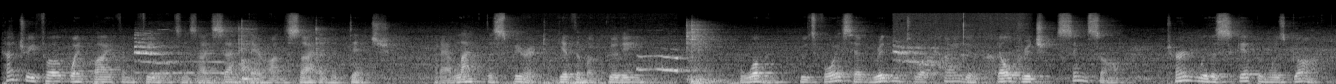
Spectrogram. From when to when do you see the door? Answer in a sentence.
You can hear the door from 2.3 to 3.2 s and from 6.8 to 7.5 s.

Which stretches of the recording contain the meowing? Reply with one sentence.
You can hear the meowing from 1.3 to 2.6 s, from 5.2 to 6.8 s and from 8.9 to 10.3 s.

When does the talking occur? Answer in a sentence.
The talking can be heard from 0.0 to 6.5 s and from 7.4 to 13.3 s.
